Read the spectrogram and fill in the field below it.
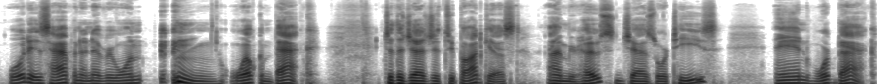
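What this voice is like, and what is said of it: Stuffy, congested voice. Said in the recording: “tell by my voice, but your boy's been a little stuffy lately”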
